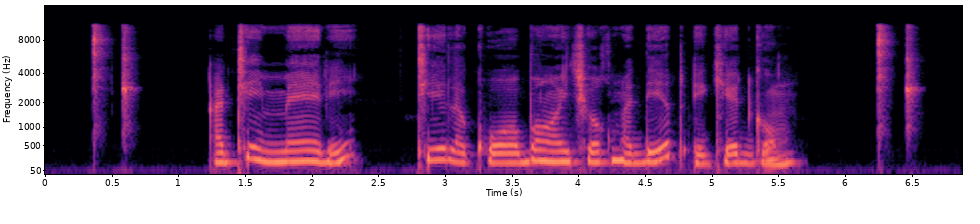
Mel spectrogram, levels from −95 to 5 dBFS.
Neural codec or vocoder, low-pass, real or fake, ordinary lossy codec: none; 10.8 kHz; real; none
